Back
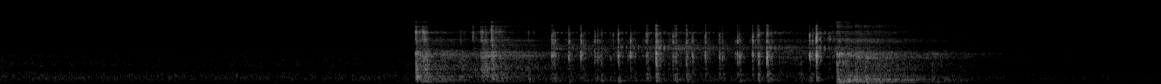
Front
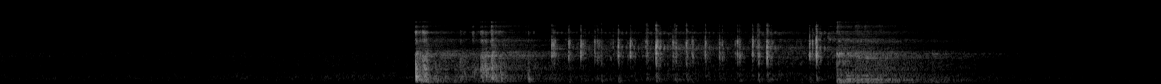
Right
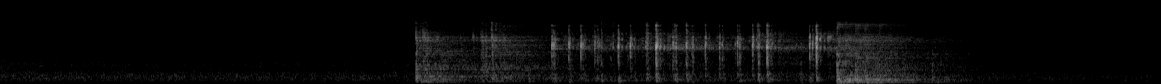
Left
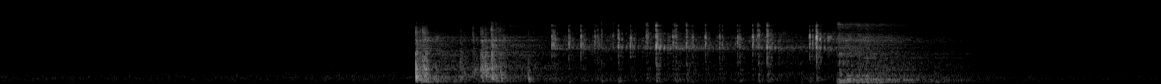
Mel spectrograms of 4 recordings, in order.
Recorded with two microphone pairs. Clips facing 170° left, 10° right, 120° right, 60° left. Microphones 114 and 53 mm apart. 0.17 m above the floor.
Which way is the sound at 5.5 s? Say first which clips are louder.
Back 2 dB, right 7 dB; 130° right.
